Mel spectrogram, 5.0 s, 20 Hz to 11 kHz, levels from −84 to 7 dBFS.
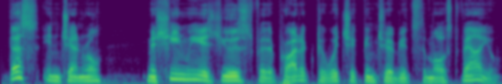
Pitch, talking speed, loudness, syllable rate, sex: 115 Hz, 190 wpm, -20 LUFS, 5.9 syllables/s, male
